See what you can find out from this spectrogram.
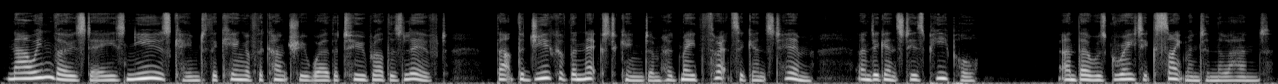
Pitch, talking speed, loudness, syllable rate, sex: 215 Hz, 190 wpm, -17 LUFS, 4.9 syllables/s, female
